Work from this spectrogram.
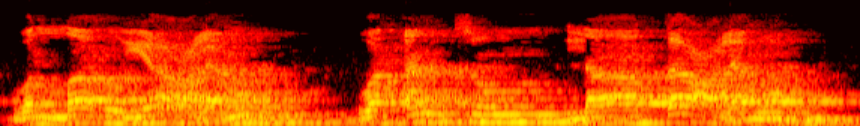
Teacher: عین ہے جو انسان کے حلق کے درمیان سے ادا ہوتی ہے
